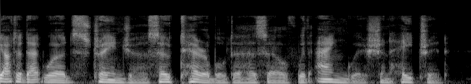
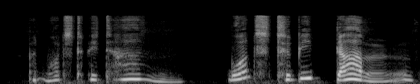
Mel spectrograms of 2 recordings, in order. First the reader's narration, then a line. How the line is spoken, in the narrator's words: said he, in a piteous voice, hardly knowing what he was saying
